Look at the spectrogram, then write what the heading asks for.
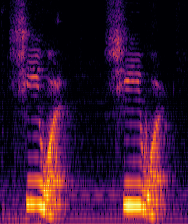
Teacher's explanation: you drop B as the last consonant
